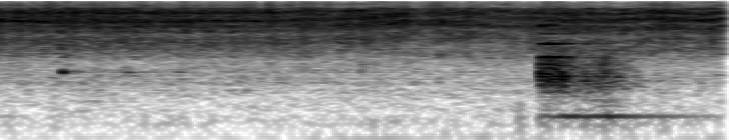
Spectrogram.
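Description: Washed masoor dal is tipped into a pan of frying masala, a sudden hiss and clatter bursting over a quiet kitchen background and fading quickly.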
